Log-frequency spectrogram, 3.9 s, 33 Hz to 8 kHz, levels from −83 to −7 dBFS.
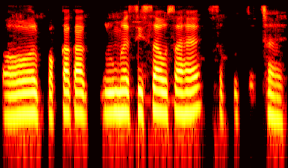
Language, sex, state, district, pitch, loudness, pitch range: Hindi, female, Bihar, Kishanganj, 195 Hz, -19 LUFS, 180-200 Hz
